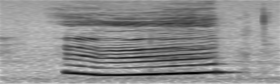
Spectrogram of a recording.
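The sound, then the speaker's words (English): A person's voice imitates a whale call with one long, sustained moaning tone of about a second, pitch dipping slightly then rising at the end, rich in harmonics and fairly loud, with no other talk. “Do you want to hear my whale impression?”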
